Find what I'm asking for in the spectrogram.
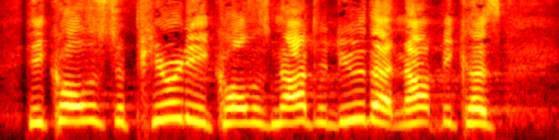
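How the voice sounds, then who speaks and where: On a very clean recording with a silent background, a man speaks at an extremely high pitch. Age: 30s. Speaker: pastor. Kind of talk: sermon.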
